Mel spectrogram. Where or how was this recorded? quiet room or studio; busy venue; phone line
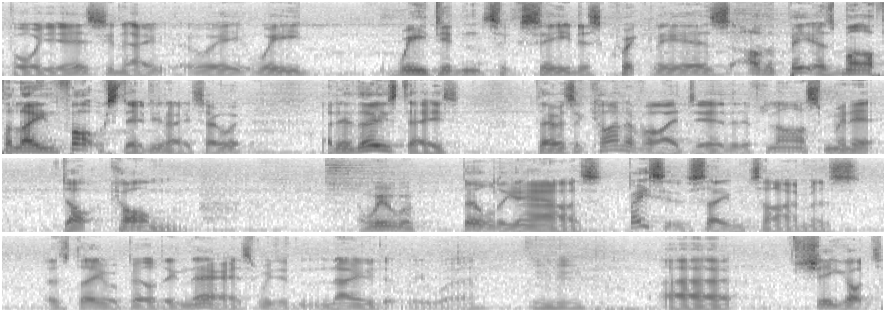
busy venue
